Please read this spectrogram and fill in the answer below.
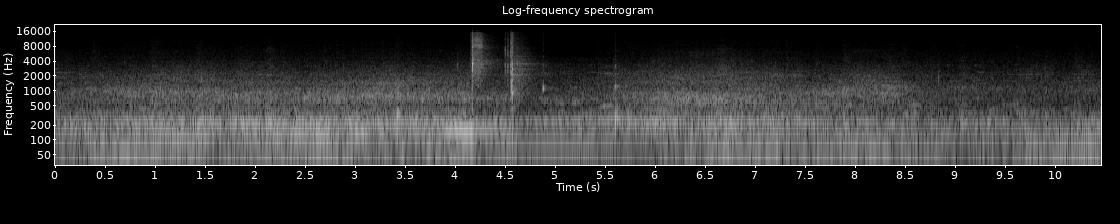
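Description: Handling noise of a camera being picked up and moved around, over a steady low hum. Two sharp clicks come close together a little after four seconds in.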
